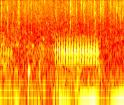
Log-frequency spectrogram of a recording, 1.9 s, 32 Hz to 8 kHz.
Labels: {"label": "biophony, croak", "recorder": "SoundTrap 500"}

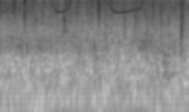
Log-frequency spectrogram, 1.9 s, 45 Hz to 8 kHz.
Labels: {"label": "biophony, dolphin", "recorder": "SoundTrap 500"}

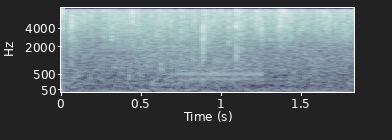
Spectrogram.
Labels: {"label": "biophony, croak", "recorder": "SoundTrap 500"}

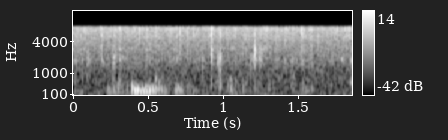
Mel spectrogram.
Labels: {"label": "biophony, growl", "recorder": "SoundTrap 600 or HydroMoth"}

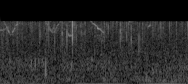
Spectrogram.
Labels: {"label": "biophony, dolphin", "recorder": "SoundTrap 500"}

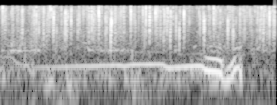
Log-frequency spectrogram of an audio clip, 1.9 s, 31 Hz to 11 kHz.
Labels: {"label": "biophony, cascading saw", "recorder": "SoundTrap 600 or HydroMoth"}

